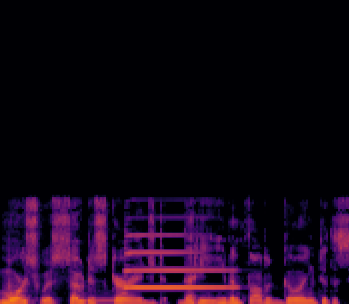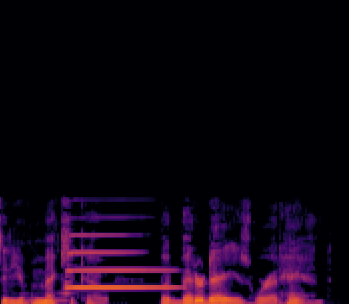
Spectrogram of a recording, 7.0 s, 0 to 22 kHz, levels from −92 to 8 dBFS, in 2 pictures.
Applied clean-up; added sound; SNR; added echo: classical method spectral subtraction.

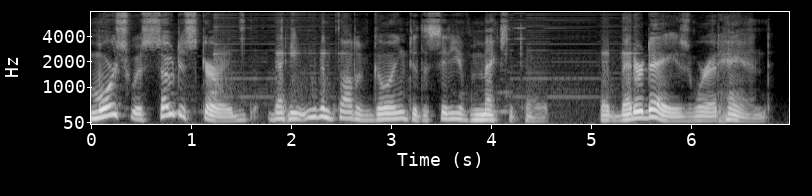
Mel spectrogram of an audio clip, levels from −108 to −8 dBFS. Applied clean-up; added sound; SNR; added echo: neural separator model SepFormer DNS4.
